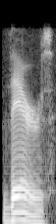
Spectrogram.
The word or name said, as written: there's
